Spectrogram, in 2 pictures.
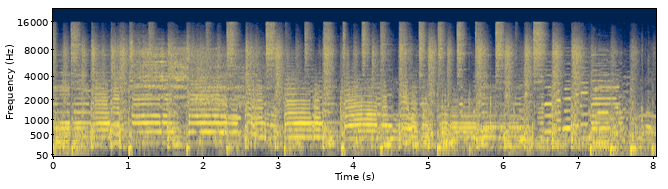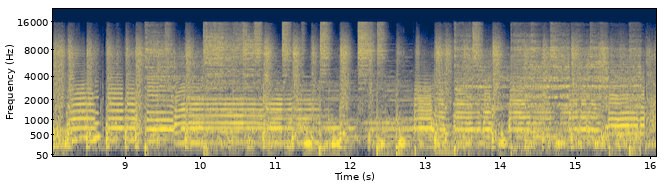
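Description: Live brass band playing a lively tune: trombone and other brass over a drum kit keeping a steady beat.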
